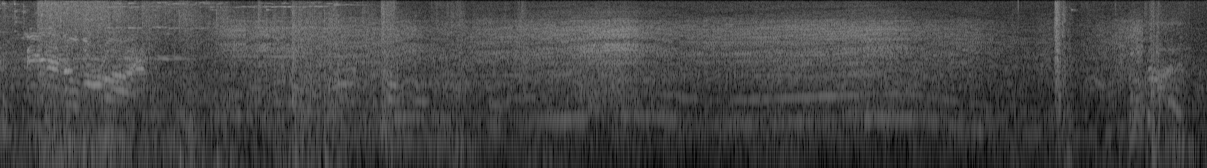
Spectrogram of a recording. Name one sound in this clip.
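A motorcycle engine revs and roars.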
